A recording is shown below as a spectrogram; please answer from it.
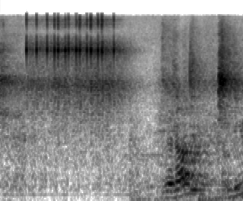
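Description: A rapid, fine mechanical clicking or rattling for about a second, followed near the end by a man's voice.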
